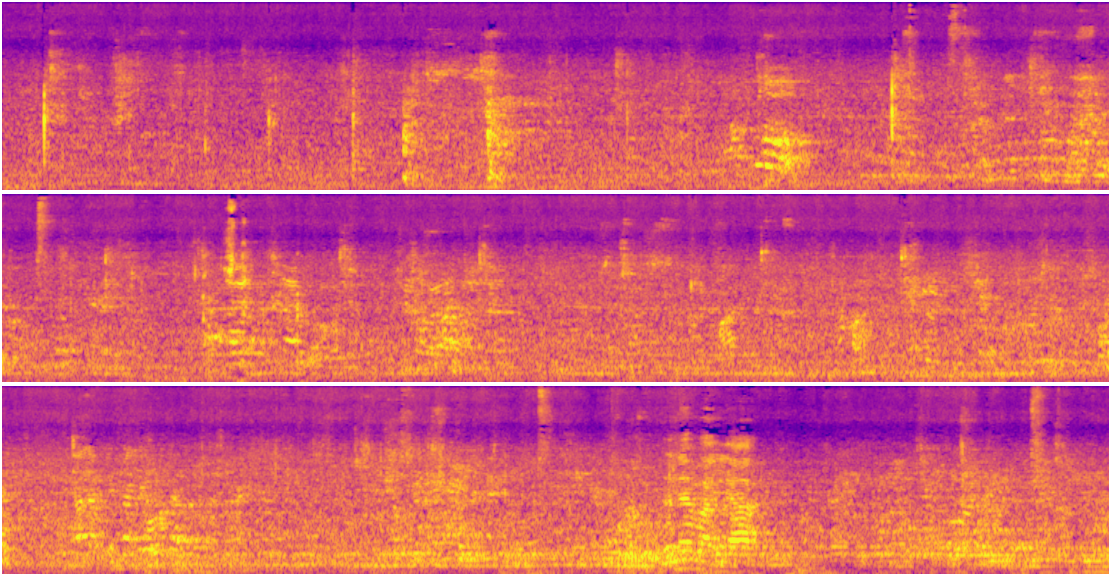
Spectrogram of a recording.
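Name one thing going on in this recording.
Footsteps tap on a paved street.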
